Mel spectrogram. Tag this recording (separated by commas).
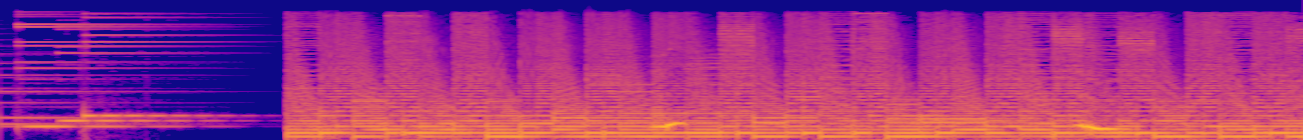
Music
